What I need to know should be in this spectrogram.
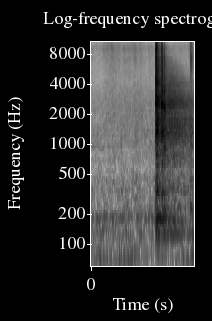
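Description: A toilet seat clacks down.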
